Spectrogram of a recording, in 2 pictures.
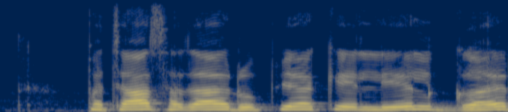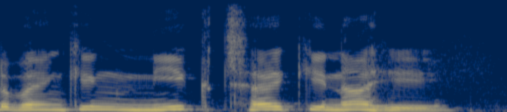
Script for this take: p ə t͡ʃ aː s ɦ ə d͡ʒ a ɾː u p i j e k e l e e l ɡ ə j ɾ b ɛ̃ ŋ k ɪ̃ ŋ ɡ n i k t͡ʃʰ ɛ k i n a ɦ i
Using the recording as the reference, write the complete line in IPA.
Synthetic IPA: p ə t͡ʃ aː s ɦ ə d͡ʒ a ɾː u p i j a k e l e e l ɡ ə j ɾ b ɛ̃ ŋ k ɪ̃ ŋ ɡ n i k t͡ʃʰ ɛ k i n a ɦ i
